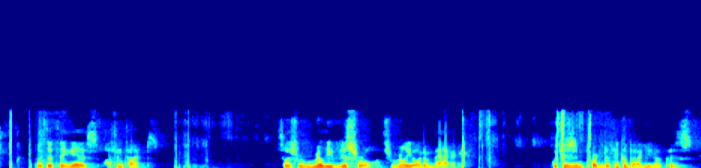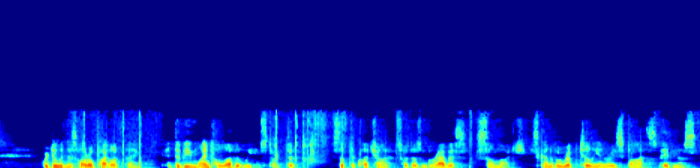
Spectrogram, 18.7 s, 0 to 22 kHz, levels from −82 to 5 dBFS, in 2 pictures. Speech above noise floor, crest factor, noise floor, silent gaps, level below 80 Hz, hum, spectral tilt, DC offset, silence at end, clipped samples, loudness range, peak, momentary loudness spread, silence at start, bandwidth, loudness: 40 dB; 20 dB; -62 dBFS; none; -54 dBFS; none; -6 dB/octave; under 0.1%; 0.1 s; under 0.1%; 4 LU; -2 dBFS; 17 LU; 0.1 s; 8 kHz; -22 LUFS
